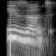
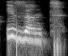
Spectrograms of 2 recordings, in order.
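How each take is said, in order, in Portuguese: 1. Falado como uma palavra só, contraída. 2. Falado como uma palavra só, contraída.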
